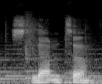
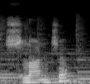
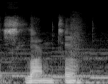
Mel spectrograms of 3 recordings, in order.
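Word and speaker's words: sláinte: Slanter. Isn't it schlancher? I thought it was pronounced schlancher. But then I listened again and the Irish guy, said it's pronounced slanter.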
